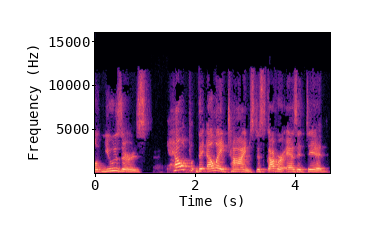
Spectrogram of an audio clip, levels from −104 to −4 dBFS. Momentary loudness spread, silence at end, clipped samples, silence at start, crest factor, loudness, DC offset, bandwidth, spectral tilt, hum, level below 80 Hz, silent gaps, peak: 9 LU; 0.05 s; under 0.1%; 0 s; 14 dB; -18 LUFS; under 0.1%; 12.5 kHz; -4 dB/octave; none; -62 dBFS; none; -4 dBFS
